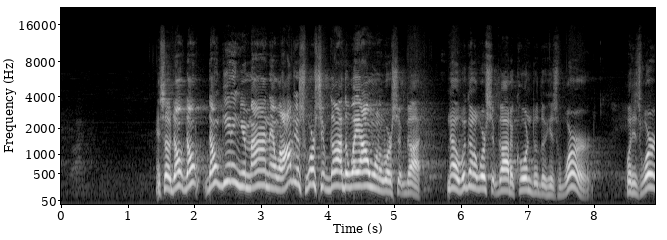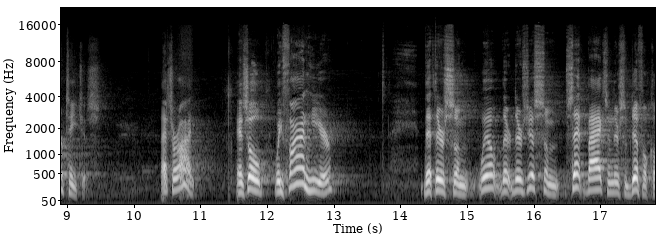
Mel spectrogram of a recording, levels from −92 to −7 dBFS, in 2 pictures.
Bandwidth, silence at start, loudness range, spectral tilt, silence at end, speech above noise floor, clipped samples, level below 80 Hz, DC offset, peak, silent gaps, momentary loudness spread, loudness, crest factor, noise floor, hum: 15.5 kHz; 1.45 s; 7 LU; -4.5 dB/octave; 0 s; 46 dB; under 0.1%; -80 dBFS; under 0.1%; -8 dBFS; none; 12 LU; -24 LUFS; 18 dB; -69 dBFS; none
